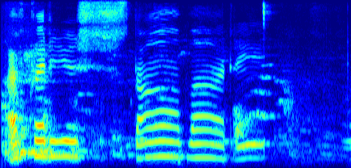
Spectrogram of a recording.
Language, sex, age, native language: Icelandic, female, 9, Icelandic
